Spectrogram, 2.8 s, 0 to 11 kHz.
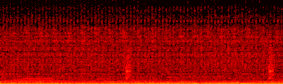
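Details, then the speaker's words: Toyota 22R-TE turbo pickup with Haltech and no idle control valve, idle set to about 900–1,000 rpm after an idle screw adjustment; radiator fan just came on. Steady, even idle with no dips; it no longer drops like before. Normal idle. "Just a little more happy. It didn't drop down like it used to."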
